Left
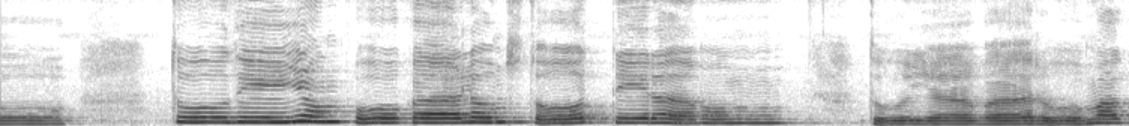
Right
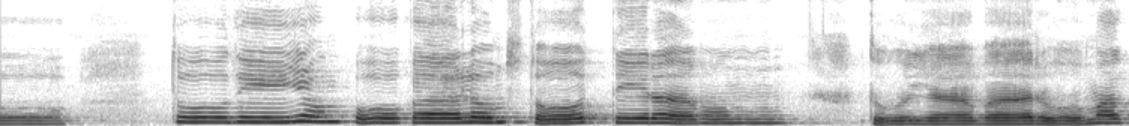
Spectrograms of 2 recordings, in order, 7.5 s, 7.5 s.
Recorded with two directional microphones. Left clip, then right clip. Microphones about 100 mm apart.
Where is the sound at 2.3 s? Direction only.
10° right (ahead or behind); by 4.8 s 25° right (ahead or behind).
